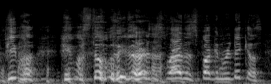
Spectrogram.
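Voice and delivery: high, loud, laughing disbelief; incredulous outburst. Retold or imitated. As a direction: pitch it way up, scandalised and amused. Retells his disbelief, laughing.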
